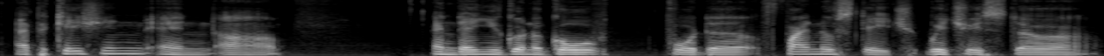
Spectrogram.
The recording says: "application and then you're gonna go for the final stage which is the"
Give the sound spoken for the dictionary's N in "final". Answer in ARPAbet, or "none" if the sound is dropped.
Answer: N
